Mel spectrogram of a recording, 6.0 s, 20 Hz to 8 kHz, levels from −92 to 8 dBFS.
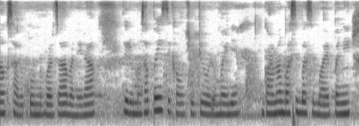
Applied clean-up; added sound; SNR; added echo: none; none; none; none.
